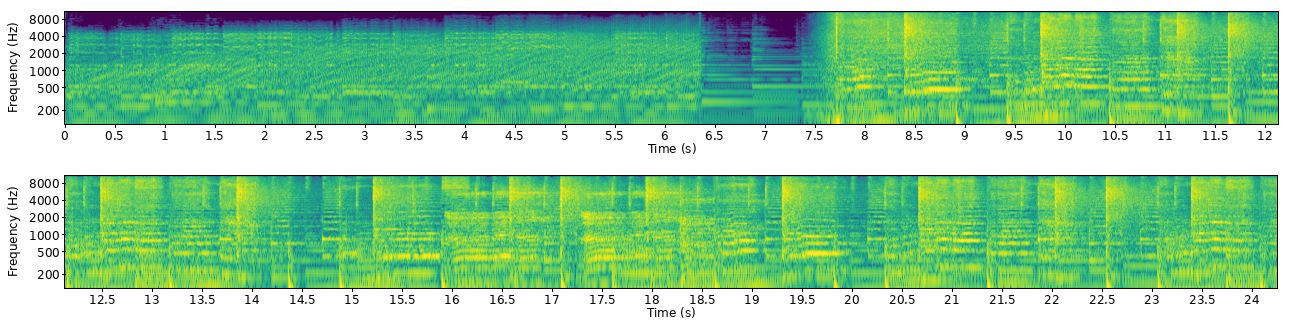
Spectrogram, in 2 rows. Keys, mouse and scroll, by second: 1.9-5.0 drag, 7.5-10.5 drag, 14.0-17.1 middle drag, 21.6-24.2 drag.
